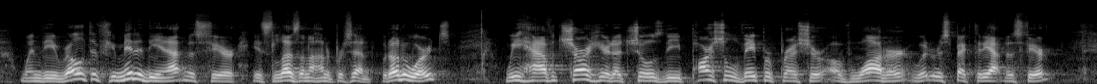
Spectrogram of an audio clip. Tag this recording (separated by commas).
Speech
